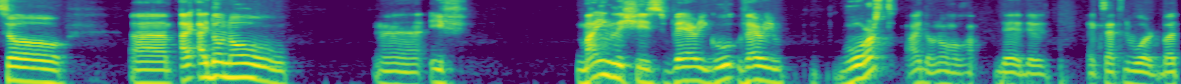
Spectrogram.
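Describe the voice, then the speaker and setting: Speaking at a very slow pace with long, frequent pauses, a man with a medium pitch shows ordinary pitch variation. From Brazil. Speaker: English student, logistics worker. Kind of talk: tutoring session. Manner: halting.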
